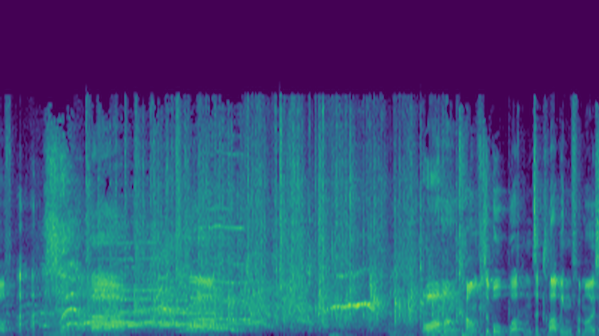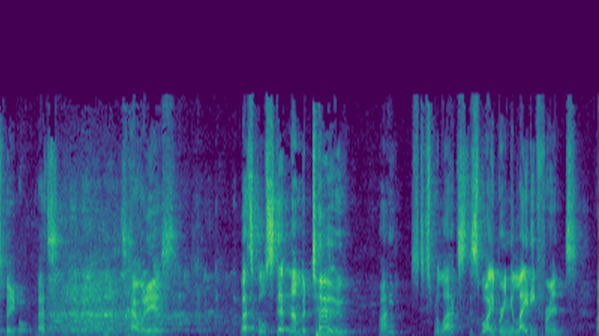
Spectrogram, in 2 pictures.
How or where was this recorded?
live audience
